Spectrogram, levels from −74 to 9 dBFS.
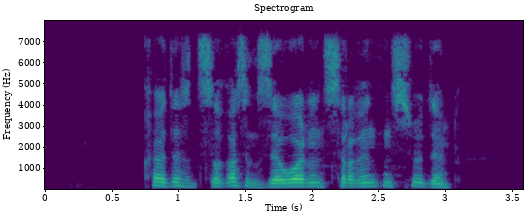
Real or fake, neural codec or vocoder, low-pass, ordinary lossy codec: real; none; 7.2 kHz; Opus, 64 kbps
